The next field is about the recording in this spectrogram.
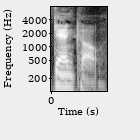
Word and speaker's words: Genco: I've heard Steve Kordek, who actually worked there, he said it was Genco.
